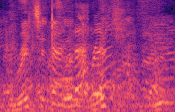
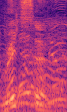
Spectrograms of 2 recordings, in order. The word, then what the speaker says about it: Ritchson: Alan Ritchson. Yeah, Alan Ritchson. Ritchson, right? Richardson? Ritchson.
